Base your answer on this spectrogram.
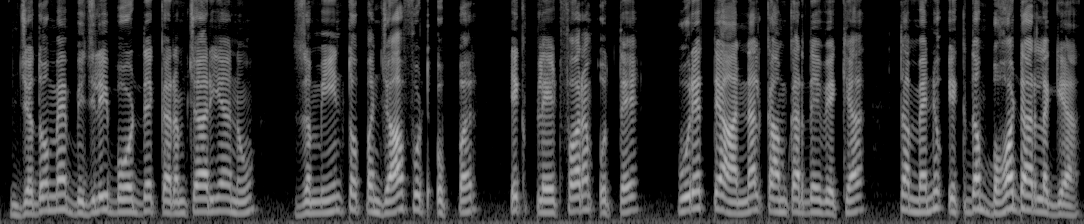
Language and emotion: Punjabi, fearful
